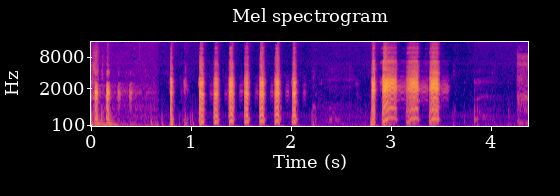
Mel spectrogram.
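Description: Duck quacking: a quick run of about a dozen short quacks, then after a pause a louder run of five.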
